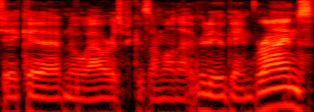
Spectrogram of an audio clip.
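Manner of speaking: ordinary talk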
